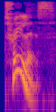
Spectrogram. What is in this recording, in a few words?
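"treeless", British English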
